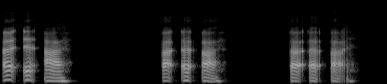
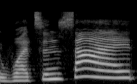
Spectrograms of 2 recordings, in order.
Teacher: where there's a rising intonation at the end, and that's because you're asking a question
